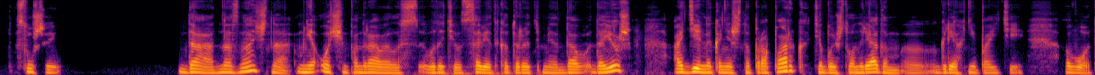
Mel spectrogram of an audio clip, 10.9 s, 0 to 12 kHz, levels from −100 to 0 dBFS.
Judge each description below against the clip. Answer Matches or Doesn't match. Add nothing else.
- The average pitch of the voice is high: Doesn't match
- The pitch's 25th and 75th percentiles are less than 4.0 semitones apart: Matches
